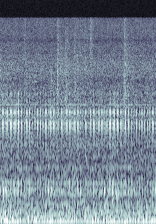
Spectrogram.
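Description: Steady low hum and hiss inside a car cabin, with no distinct events.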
